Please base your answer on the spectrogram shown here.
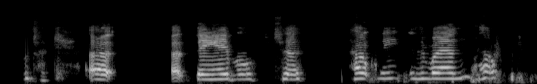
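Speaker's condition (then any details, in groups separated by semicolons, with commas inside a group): Cerebral palsy; complex form, present from birth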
